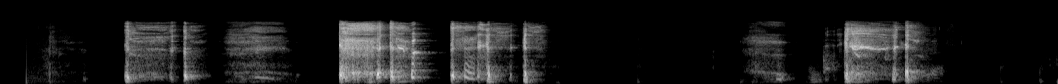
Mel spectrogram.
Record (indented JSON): {
  "three_cough_length": "10.6 s",
  "three_cough_amplitude": 31776,
  "three_cough_signal_mean_std_ratio": 0.36,
  "survey_phase": "alpha (2021-03-01 to 2021-08-12)",
  "age": "18-44",
  "gender": "Female",
  "wearing_mask": "No",
  "symptom_cough_any": true,
  "symptom_new_continuous_cough": true,
  "symptom_abdominal_pain": true,
  "symptom_diarrhoea": true,
  "symptom_fever_high_temperature": true,
  "smoker_status": "Ex-smoker",
  "respiratory_condition_asthma": false,
  "respiratory_condition_other": false,
  "recruitment_source": "Test and Trace",
  "submission_delay": "1 day",
  "covid_test_result": "Positive",
  "covid_test_method": "RT-qPCR",
  "covid_ct_value": 17.6,
  "covid_ct_gene": "ORF1ab gene",
  "covid_ct_mean": 18.0,
  "covid_viral_load": "1200000 copies/ml",
  "covid_viral_load_category": "High viral load (>1M copies/ml)"
}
